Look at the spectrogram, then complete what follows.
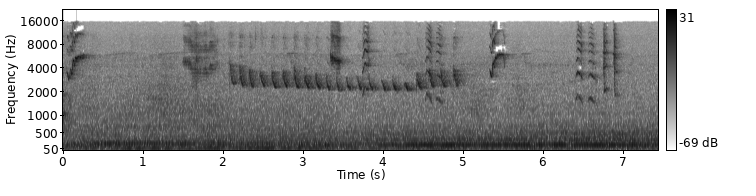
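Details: Black-breasted Oriental magpie-robin, a kept songbird, singing a lovebird imitation: sharp high chips, then a fast, even run of buzzy repeated notes lasting about two seconds, and more scattered high chips over a steady low hum.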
